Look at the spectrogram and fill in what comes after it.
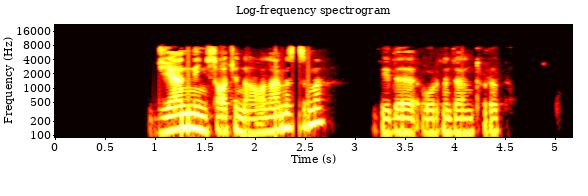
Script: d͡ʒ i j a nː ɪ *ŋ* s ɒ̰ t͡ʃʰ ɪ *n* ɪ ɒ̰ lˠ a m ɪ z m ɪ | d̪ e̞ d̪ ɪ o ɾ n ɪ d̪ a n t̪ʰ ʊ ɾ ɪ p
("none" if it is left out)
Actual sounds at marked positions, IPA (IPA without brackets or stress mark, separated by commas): ŋ, n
